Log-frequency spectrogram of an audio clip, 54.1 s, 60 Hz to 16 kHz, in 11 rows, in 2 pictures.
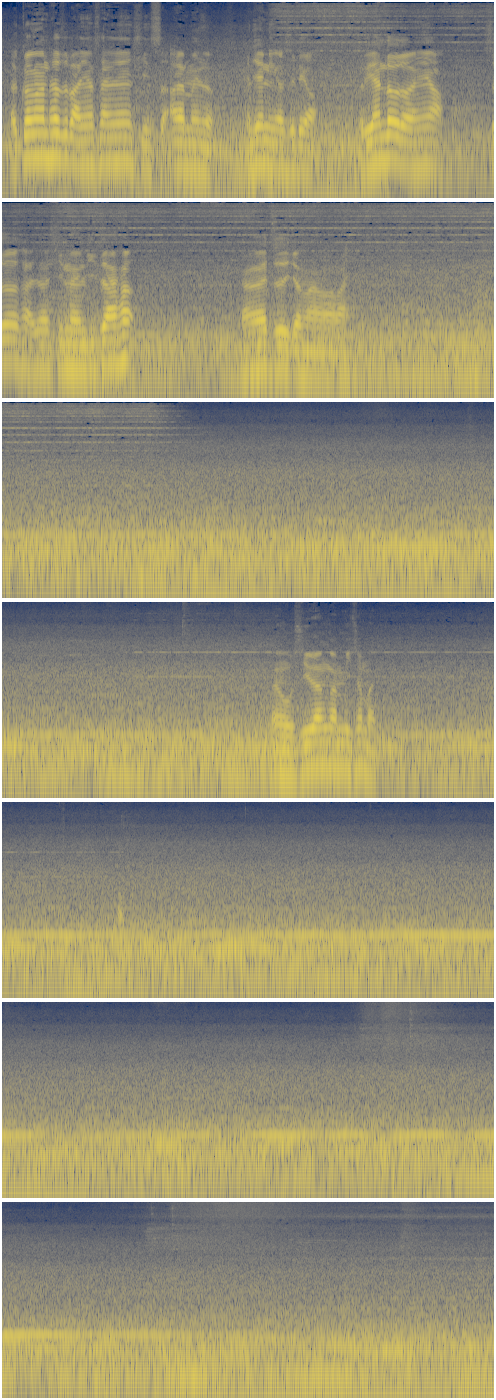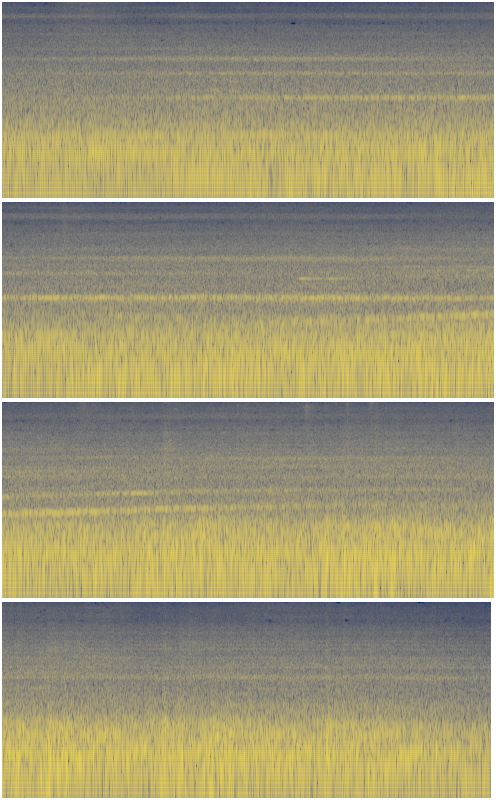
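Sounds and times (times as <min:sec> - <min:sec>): wheels rumbling on rail: 0:22.6 - 0:54.0.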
